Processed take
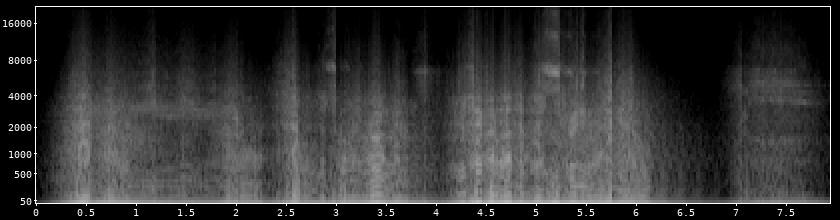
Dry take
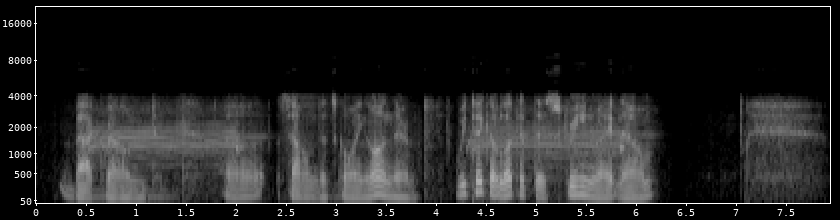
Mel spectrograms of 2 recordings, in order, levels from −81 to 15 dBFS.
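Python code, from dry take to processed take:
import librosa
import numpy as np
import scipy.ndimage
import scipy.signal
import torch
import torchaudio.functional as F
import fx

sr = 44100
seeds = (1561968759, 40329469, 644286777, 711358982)

y = fx.spec_swells(x, sr, rise_s=0.52)
y = np.abs(y)
y = fx.echo_split(y, sr, split_hz=1800.0, low_ms=179, high_ms=136, feedback_pct=52, wet_db=-15.5)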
